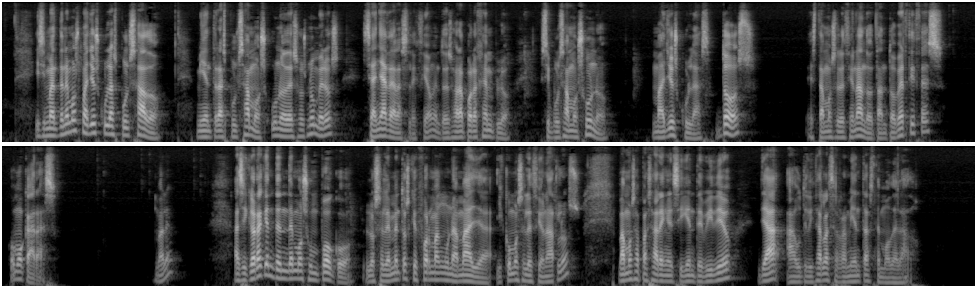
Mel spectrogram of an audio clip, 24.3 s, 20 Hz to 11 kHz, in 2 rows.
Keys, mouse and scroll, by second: 3.5 shift+2, 8.6 shift+2, 10.2 click, 16.2 alt+a, 16.9 scroll down 1.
